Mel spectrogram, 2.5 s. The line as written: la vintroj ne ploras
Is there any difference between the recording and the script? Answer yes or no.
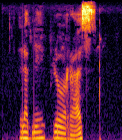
yes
